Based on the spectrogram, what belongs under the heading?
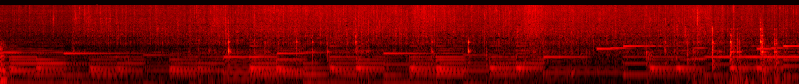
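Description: Sliced garlic and onion sizzling in hot oil in a frying pan, stirred with a wooden spatula that gives light scattered taps and scrapes, more of them near the end. Soft background music plays underneath.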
